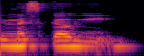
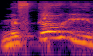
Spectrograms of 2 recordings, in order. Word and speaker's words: Muskogee: that that was a i always said miss gogi i didn't know what it was saying i was just i know that song though don't i i know it you don't know how to spell it and i don't know how to say it oh my god muskogee that's what i thought see i was right muskogee yeah yeah yeah so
